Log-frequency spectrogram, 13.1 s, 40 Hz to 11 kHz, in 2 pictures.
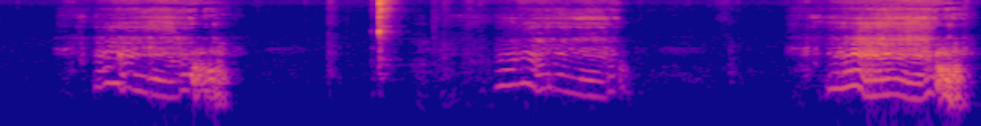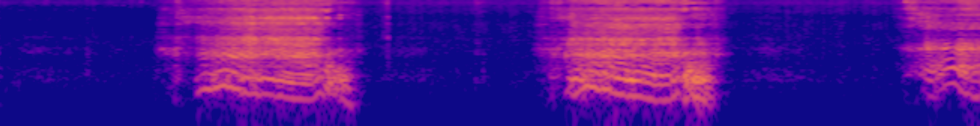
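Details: Loud, rattling snores on each breath, about five at roughly 25 a minute, with quiet pauses between: ordinary heavy snoring.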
